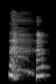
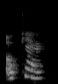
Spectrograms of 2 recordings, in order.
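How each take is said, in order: First: Squealed okay. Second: Said in the usual way. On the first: Retold or imitated. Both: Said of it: "leaning in, like".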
